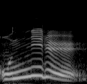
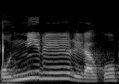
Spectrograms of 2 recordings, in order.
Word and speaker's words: 언니: 평소에 좀 언니를 좋아하는 편인가? 언니를 할 때 언니를 온니르이라고 발음하잖아요.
